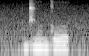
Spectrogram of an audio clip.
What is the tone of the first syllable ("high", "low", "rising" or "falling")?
low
